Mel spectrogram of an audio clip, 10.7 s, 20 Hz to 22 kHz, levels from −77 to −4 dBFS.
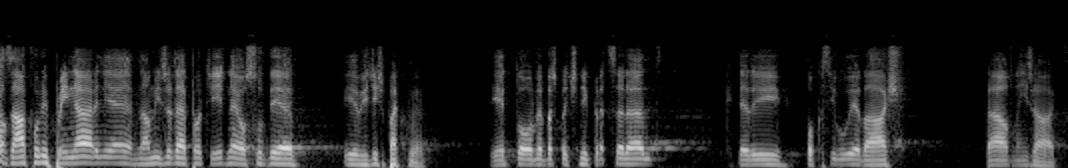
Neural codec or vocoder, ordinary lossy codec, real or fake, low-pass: codec, 16 kHz, 0.5 kbps, X-Codec, HuBERT features, trained on balanced general audio; Opus, 32 kbps; fake; 7.2 kHz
